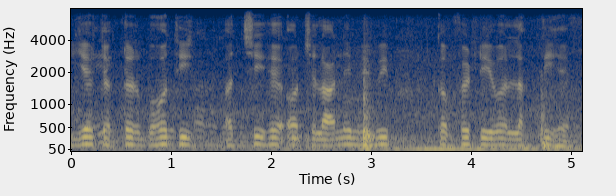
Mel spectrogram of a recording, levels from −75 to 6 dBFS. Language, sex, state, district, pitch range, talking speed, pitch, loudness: Hindi, male, Madhya Pradesh, Katni, 130-150 Hz, 150 wpm, 140 Hz, -20 LUFS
